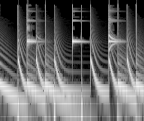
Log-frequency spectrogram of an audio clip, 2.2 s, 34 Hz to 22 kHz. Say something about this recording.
110 bpm FM Rhythm -02
A rhythmic loop created with an ensemble from the Reaktor
User Library. This loop has a nice electro feel and the typical higher
frequency bell like content of frequency modulation. Some low frequency
toms and a little bell sound. The tempo is 110 bpm and it lasts 1 measure 4/4. Mastered within Cubase SX and Wavelab using several plugins.
110-bpm, electronic, fm, loop, rhythmic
